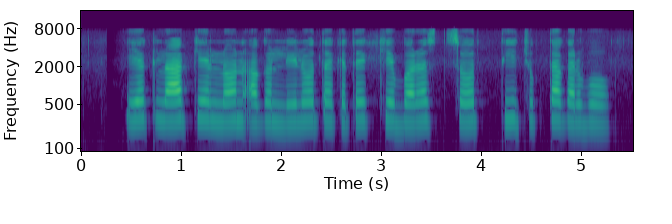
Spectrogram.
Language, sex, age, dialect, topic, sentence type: Magahi, female, 18-24, Northeastern/Surjapuri, banking, question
